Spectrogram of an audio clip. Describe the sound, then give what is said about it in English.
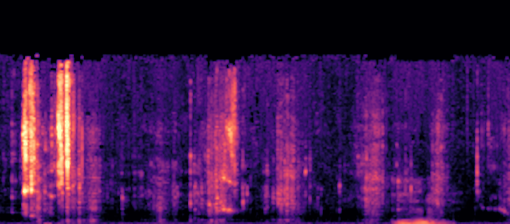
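Sharp, crackly crunches of someone biting into a charcuterie board flavored kettle potato chip, a few loud bursts early on, then softer chewing, with a short voiced murmur near the end. “The charcuterie board chip.”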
